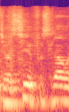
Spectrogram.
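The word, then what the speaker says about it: Josephus: 어려울 때는 플라비우스 요세푸스라고, 플라비우스 요세푸스 영어 발음은 조세프스라고 그래요. 조세프스. 액센트가 두 번째 있어요.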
